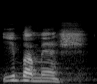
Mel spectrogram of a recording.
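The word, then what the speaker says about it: Übermensch: que Frederick chama de ibamash ivamente né que tu escreve como Uber mexe né mas como é uma palavra ele Amado pronuncia mesh Lembrando que esse U tem uma trema em cima dele o conceito traduzido do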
